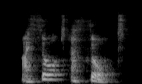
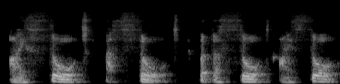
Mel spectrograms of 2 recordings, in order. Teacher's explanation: you've got that unvoiced th sound the air between the teeth and tongue with the strong at the end I thought a thought but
